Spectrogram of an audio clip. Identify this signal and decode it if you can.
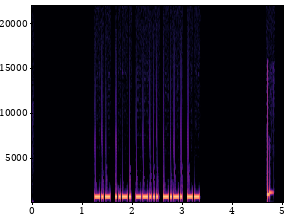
Morse code, heard as a keyed tone, about 36 wpm, 700 Hz. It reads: KF7CM
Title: USA Call Signs - 5 Characters - 2x Character Spacing - 35wpm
